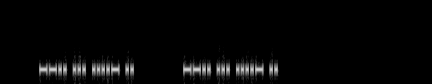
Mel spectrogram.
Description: Morse code, heard as a keyed tone, about 52 wpm, 700 Hz. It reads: ZS4I ZS4I
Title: DXCC-100 Call Signs - 4 Characters - Repeated 2x - 50wpm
